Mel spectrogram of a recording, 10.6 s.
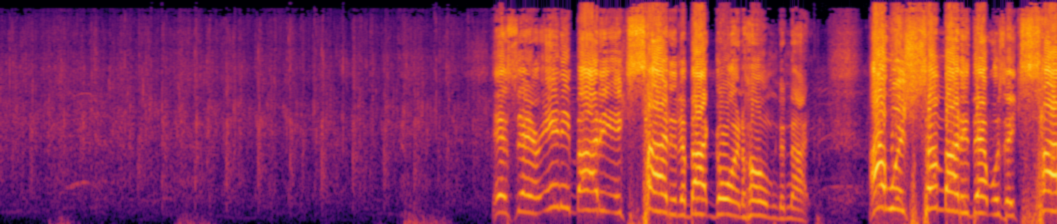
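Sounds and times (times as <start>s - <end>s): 
audience hand clapping: 0.0s - 5.7s
speech: 4.9s - 10.5s.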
